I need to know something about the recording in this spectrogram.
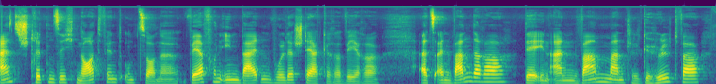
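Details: Pre-operative voice of a transgender woman before voice feminization surgery (glottoplasty), reading the German standard passage "Nordwind und Sonne"; pre-operative voice before glottoplasty.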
